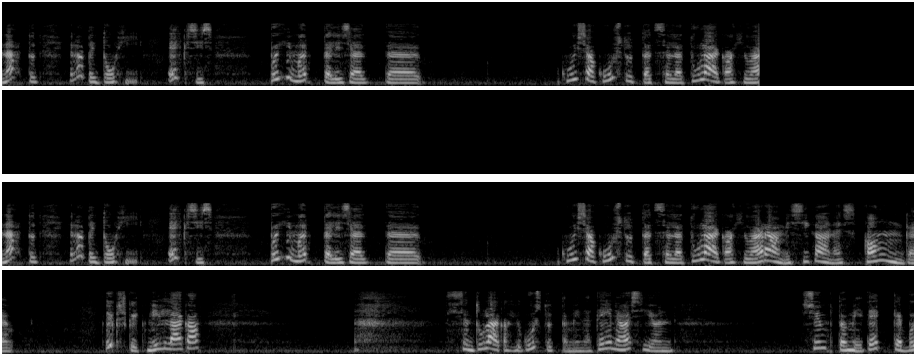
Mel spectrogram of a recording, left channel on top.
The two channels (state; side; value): drops out; left; at 7.6 s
